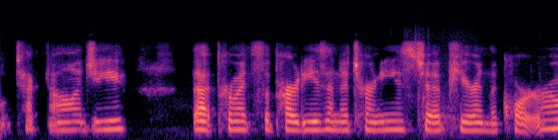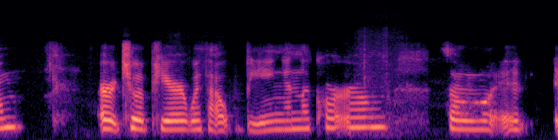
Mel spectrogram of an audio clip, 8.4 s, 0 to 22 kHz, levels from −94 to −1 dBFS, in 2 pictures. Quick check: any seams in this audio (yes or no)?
no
